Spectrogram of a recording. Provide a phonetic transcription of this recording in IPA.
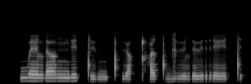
wɛ˥l ɾʌː˥ŋɾɪ˥ tɨ˩ŋpʰɨ˧qʰɪ˥t ɡɨː˧lɾɨ˥re˥t

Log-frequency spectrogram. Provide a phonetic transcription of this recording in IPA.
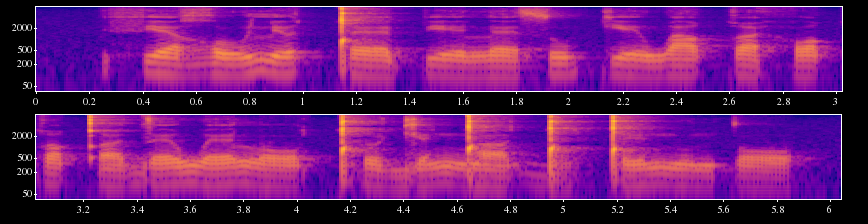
fʲɛ˨˩ʁu˨˩˦lʲə˨˦ ǃɛ˨˩pʲe˨˩ lɛ˨˩s u˨˦kʲe˨˩wa˨˩ qɪ˨˩hɔ˨˩qɪ˨˩ qʼe˨˩˦dɛ˨˦wɛ˨˦ lɔ˨˩˦ǃʰə˨˩ ɡʲɛ˨˦ŋ͡ǃa˨˩˦ɡ͡ǃə˨˩˦ ǃe˨˦nu˨˩ntɔ˨˩

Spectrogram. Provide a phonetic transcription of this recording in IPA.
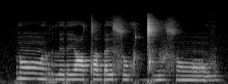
ɾõːrlɪ ɾeːtˤʊlɾɪsoxʷ ɡ͡ǀɪvsõːv

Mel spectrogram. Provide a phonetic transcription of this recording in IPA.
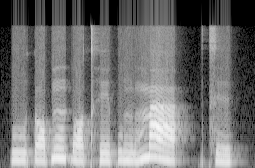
uː˨ɗɔ˨ɓũ˦ ɓɔ˨tʰe˨pu˨ŋʊ˨ ma˦˨ | t͡sɪ˨

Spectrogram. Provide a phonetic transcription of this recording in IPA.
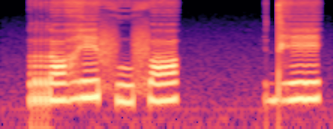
rɒ˧ɦe˦fu˨fɒ˦ | dʱe˦

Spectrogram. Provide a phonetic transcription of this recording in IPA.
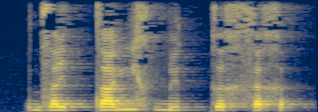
d͡zɐi̯tːamʲox ɡ͡bykːəxsɐx

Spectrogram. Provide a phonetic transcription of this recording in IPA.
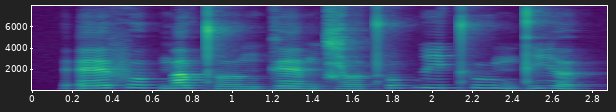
ʔɛː˧˥foː˥˨p̚ma˥˨wt̪ʰɤː˩ŋ kɛː˧˩mt͡ɕɤː˩t̪ʰo˧˥k̚ ʋi˧˥ t̪ʰuː˥˨mt̪i˥˨ə̯

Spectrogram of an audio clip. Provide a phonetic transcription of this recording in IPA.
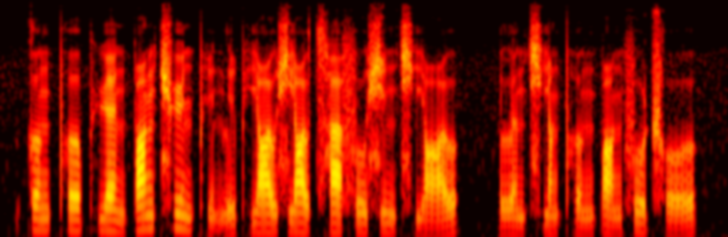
kɤ˥ŋ pʰɤ˥ pʰɥɛ˥˩n pɑ˥ŋt͡ɕʰy˥˩npʰḭ˨˩nli˥˩ pʰjɑ˥ʊ̯ ɕjɑ˥˧ʊ̯t͡sʰä˥˧fu˥˧ ɕi˥˩ŋt͡ɕʰjɑ˧˥ʊ̯ | lə˧˥nt͡ɕʰjɑ˧ŋpʰɤ˧˥ŋ pɑ˧˥ŋfu˥˩ʈ͡ʂʰo˧˥ʊ̯

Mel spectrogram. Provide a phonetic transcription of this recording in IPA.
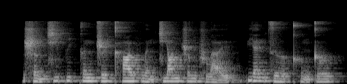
ʂɤ̰˨˩ŋɕi˥˨pi˥˨ kə˥˨nʈ͡ʂɻ̩˦kʰɑ˦ʊ̯fwə̰˨˩n t͡ɕjɑ˥˨ŋʂʊ˥˨ŋ ʂwa̰˨˩ɪ̯ | pjɛ˥˨nt͡sɹ̩˩ ɤ˨˦kʰʊ̰˨˩ŋt̪o˦ʊ̯

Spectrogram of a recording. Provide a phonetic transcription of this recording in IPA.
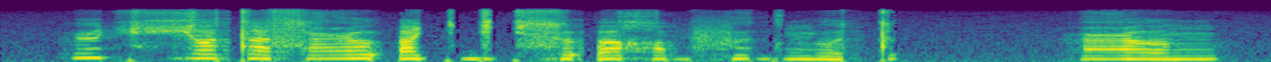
ʉc çʌtas ʕʊ ʔacɟɛcsʊ ʔʌχɔb fɨɡʊŋ ʊt | ʕʌŋ

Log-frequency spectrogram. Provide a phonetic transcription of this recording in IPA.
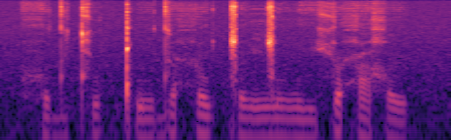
hodʉcʰu ǃʼudʉ ħuǀø ŋ͡ǀuwi çuħaχʉ

